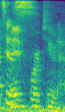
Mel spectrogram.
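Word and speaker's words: Bib Fortuna: weird cone head thing bi Fortuna thank you B Fortuna say it loudly so they can hear you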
